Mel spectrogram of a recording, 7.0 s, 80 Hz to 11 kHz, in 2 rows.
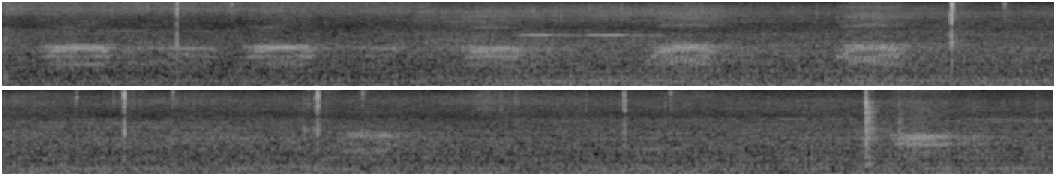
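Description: A crow cawing in a quick run of short calls about every 0.7 seconds, then a couple more calls further apart, with a few faint sharp clicks in between.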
